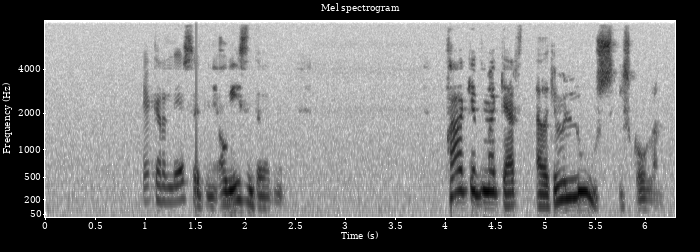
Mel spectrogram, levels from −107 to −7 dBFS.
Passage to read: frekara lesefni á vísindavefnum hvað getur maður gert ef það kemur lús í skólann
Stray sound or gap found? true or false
false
